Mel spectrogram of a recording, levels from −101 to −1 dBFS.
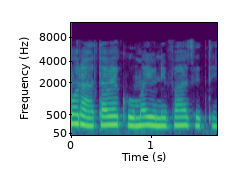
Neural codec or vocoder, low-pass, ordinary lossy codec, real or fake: none; 7.2 kHz; MP3, 48 kbps; real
